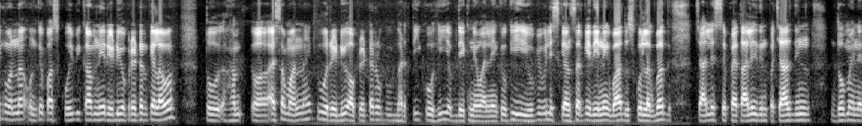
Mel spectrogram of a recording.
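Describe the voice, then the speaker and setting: A man speaks in a slightly high voice. He explains things step by step in a casual, instructive way, like an online guidance creator addressing viewers. He keeps adding short tags to check that listeners are following. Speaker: YouTube exam-guidance creator.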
